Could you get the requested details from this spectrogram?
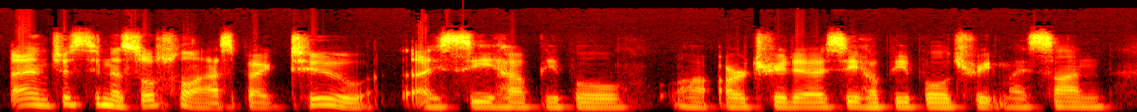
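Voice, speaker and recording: A man's voice: mid-range voice, steady tone, normal speed, fairly bright tone, dry recording, low-quality recording. Man, thirties, earnest, reflective, interview guest, dry sound. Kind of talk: conversational interview.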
